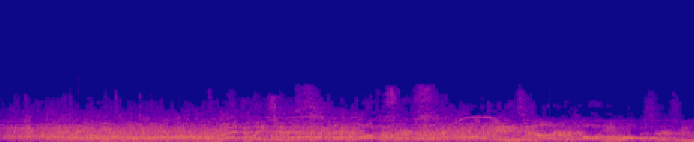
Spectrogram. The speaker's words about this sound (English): Today was the NYPD Academy graduation, and New York Mayor Bill de Blasio spoke after some applause, some boos, and some catcalls.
